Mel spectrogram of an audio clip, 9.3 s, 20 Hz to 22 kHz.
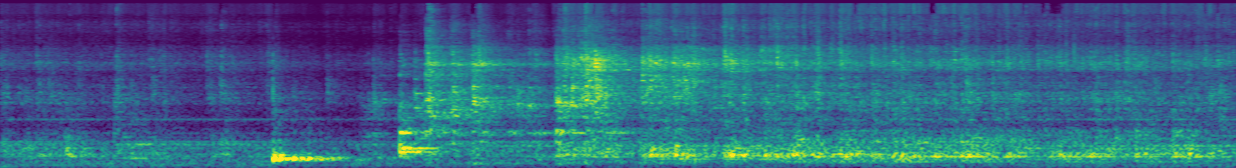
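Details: Hammer mill crusher with roughly 7–8 sieve screen crushing dried agro-waste (cocoa pod husk) fed one piece at a time. Sharp knocks, then steady rattling grind settling as the charge passes the sieve; running normally.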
